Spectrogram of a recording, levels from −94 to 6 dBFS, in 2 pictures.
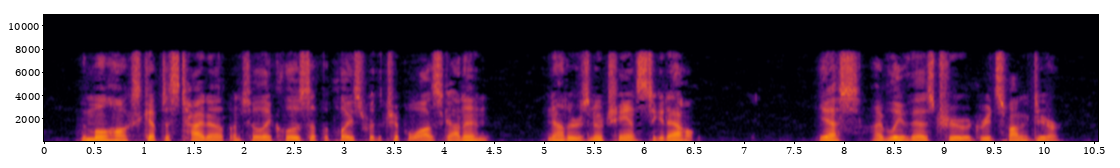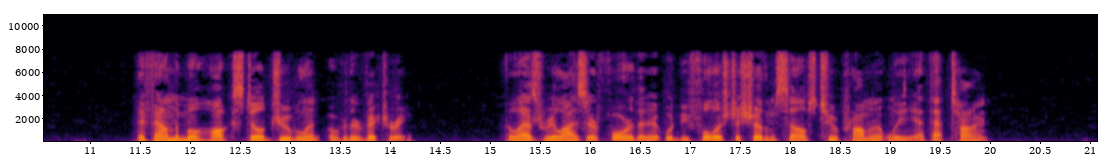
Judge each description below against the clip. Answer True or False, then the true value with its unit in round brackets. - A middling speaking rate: True (170 wpm)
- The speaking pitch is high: False (115 Hz)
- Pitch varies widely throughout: False (2.8 semitones)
